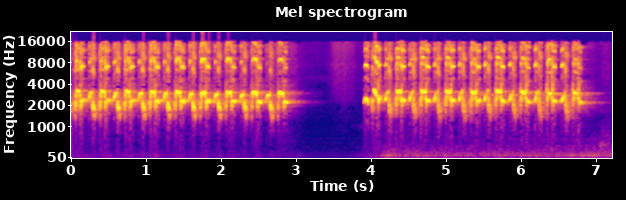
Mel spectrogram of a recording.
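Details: Yellow-vented bulbul fighting sound, recorded in daytime and used as a lure for young bulbuls: fast runs of sharp, buzzy chips repeated about three per second for three seconds, a short silence, then more chips over a low hum.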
